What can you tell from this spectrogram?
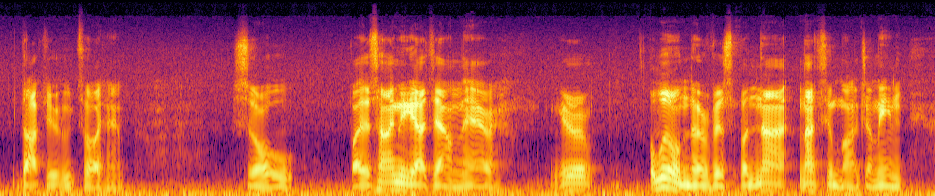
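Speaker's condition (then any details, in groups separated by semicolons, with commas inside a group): ALS; young-adult onset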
